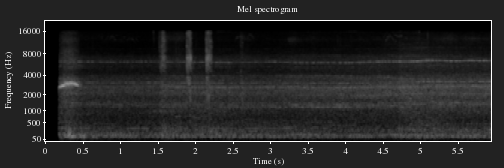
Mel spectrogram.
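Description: Steady low engine drone of distant motor noise, slowly growing a little louder. A short, loud high-pitched chirp sounds right at the start, and three faint clicks come about two seconds in.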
